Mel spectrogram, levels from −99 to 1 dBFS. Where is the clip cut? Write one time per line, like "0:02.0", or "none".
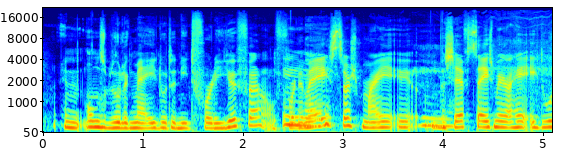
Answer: none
